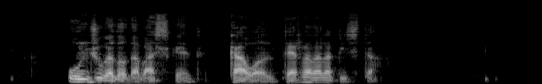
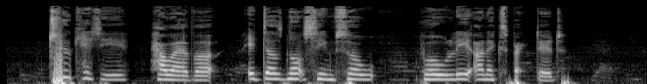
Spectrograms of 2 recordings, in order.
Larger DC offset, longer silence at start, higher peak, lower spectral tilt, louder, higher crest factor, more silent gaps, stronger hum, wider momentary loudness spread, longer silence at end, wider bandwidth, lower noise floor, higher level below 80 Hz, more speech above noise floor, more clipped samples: neither; first, 0.7 s vs 0.5 s; second, -6 dBFS vs 0 dBFS; about the same, -5.5 dB/octave vs -4.5 dB/octave; second, -27 LUFS vs -17 LUFS; about the same, 22 dB vs 18 dB; neither; neither; first, 16 LU vs 13 LU; first, 1.65 s vs 0.75 s; second, 11.5 kHz vs 16.5 kHz; first, -74 dBFS vs -49 dBFS; second, -64 dBFS vs -26 dBFS; first, 48 dB vs 32 dB; neither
